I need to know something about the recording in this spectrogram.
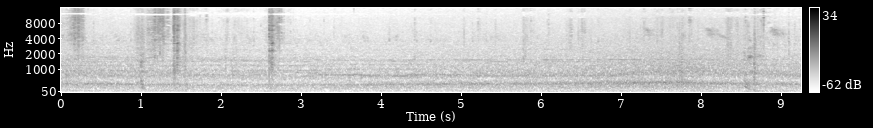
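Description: Hands grip and scrape against stone in short knocks while climbing.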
